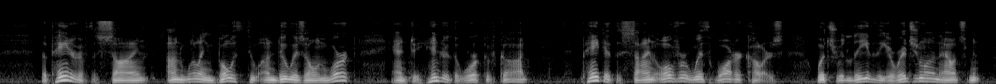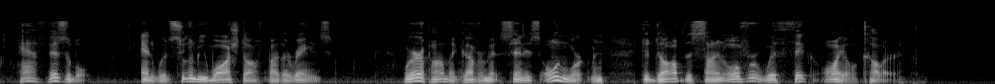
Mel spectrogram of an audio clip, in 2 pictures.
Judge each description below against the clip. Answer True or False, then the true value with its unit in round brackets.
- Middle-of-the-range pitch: False (105 Hz)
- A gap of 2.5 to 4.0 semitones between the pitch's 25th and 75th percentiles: False (4.8 semitones)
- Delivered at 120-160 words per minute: False (180 wpm)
